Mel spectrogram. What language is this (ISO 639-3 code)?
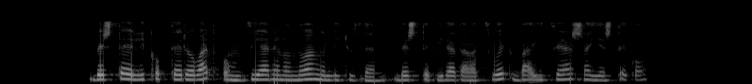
eus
